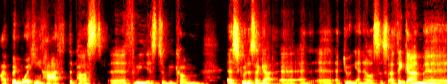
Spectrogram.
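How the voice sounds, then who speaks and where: A man at medium pitch and moderate pace, his intonation monotone and flat. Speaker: esports analyst and streamer. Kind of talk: interview. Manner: halting with many repetitions.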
